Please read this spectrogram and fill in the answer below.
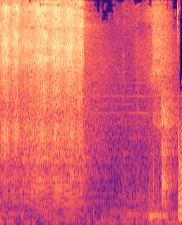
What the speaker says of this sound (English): I would suggest using a screw gun here to get that to go in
